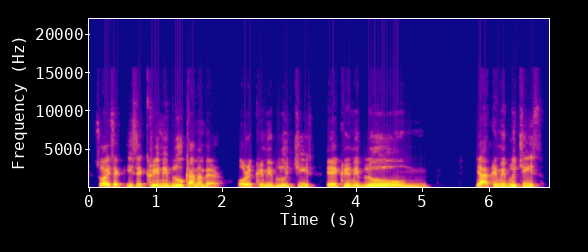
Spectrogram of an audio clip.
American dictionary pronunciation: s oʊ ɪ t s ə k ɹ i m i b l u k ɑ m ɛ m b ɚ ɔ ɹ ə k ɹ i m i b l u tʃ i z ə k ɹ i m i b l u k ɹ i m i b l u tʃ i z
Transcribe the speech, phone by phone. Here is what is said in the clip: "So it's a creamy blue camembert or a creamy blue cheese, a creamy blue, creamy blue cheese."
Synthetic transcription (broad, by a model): s oʊ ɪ s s ə k ɹ i m i b l u k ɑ m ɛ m b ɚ ɔ ɹ ə k ɹ i m i b l u tʃ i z ə k ɹ i m i b l u k ɹ i m i b l u tʃ i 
